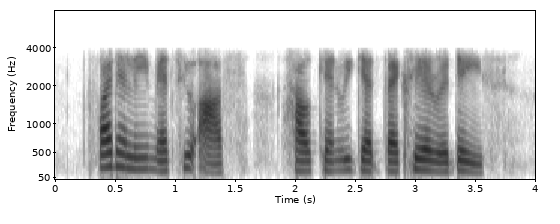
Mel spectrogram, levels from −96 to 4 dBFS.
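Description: Throughout, the speech carries G.729 codec damage. The coder rebuilds each 10 ms frame from a vocal tract filter, a pitch predictor and a handful of pulses, so the voice comes out plainly rough and slightly synthetic, which points to an 8 kbit/s rate. The line band runs from 150 Hz to 3.6 kHz. A spectrogram shows a hard ceiling near 3.6 kHz, almost no energy below 150 Hz, and a smeared, grainy harmonic structure.

From 3.69 to 3.75 s comes VoIP packet loss concealed by the speech codec. About 30 ms of audio went missing, which fits a single lost packet. The decoder filled the gap by repeating its last pitch period and filter shape at a falling gain, so the sound turns into a brief buzzy tone or coloured noise that fades. Because each frame builds on the one before, the voice stays weak or distorted for tens of milliseconds or more after 3.75 s. On a waveform the section shows as a short run of near-identical periods shrinking in amplitude. 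A spectrogram shows flat, static harmonics there instead of moving formants.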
